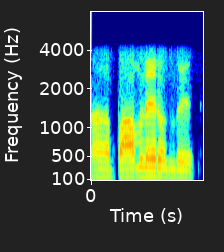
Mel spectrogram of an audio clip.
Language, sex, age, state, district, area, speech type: Telugu, male, 30-45, Andhra Pradesh, Alluri Sitarama Raju, rural, conversation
